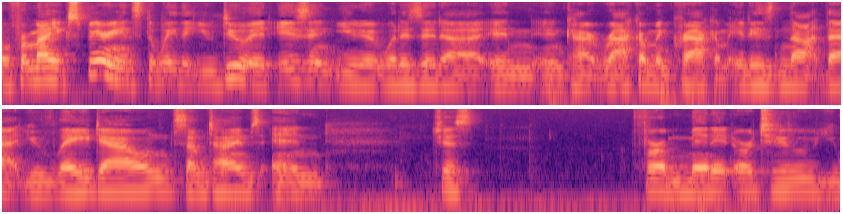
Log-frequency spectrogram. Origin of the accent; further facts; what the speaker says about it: Midwest, United States; now in Colorado, United States; Yeah, we're both from the Midwest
